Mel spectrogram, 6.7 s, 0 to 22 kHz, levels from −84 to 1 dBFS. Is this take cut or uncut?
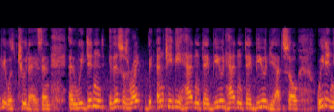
cut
